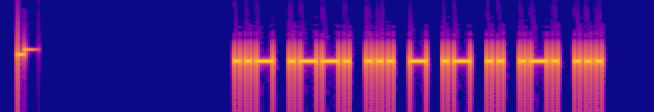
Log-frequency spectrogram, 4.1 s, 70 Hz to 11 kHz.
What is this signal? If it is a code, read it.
Morse code, heard as a keyed tone, about 34 wpm, 700 Hz. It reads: UPSTAIRS
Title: Top 1751-2000 Words 35wpm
